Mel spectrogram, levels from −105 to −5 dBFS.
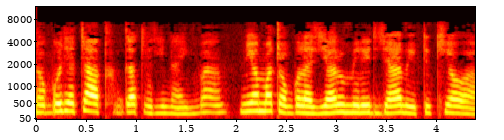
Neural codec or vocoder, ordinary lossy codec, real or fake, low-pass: codec, 16 kHz, 1 kbps, FunCodec, trained on Chinese and English, 50 frames a second; MP3, 32 kbps; fake; 7.2 kHz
